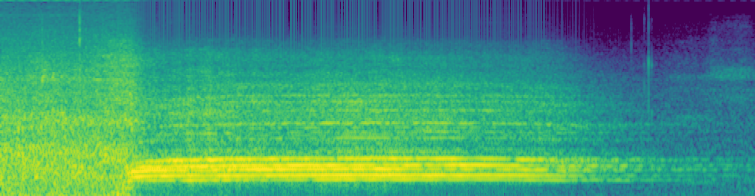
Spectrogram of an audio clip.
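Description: A steam locomotive whistle blows a long chord.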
